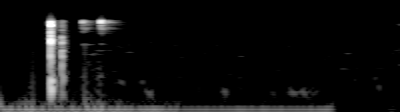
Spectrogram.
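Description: A few clicks of a computer mouse in quick succession, the sharpest about a quarter second in, over a faint low hum.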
